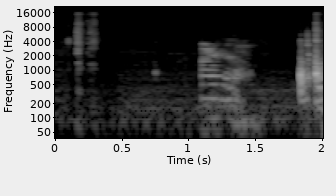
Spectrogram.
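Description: Mostly quiet, with a light click at the start and sharp clinks near the end, as of a utensil on a ceramic plate. A short, falling vocal sound from a woman comes about a second in.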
